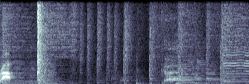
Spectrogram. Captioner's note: hands thud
